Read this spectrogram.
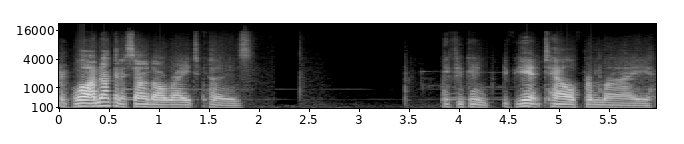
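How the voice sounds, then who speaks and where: This young man, a game streamer, speaks in an unhurried mid-range voice into his headset mic during a livestream. Still sounding a bit off from being sick, he rambles casually and makes self-deprecating remarks.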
